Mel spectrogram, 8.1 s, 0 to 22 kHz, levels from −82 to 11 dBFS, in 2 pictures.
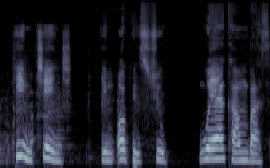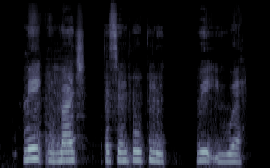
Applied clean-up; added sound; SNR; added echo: neural mask model RNNoise.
